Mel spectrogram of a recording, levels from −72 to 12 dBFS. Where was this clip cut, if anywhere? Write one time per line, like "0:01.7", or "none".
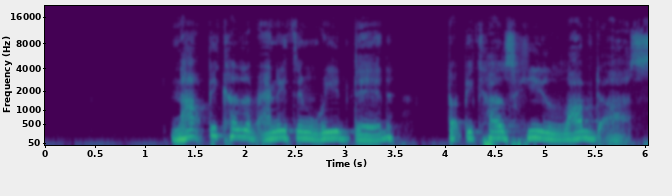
0:04.0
